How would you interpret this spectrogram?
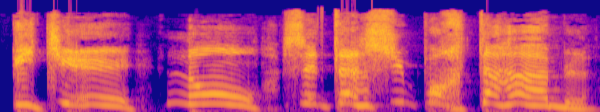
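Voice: high-pitched, very animated, slow pace, sharp tone, no echo, clean studio sound, heavily acted. A performer playing a tormented sea captain tied to the mast, pleading in desperate outbursts in an amateur radio play.

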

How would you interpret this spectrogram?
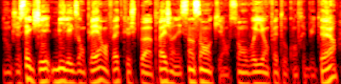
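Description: Male comic author, quick, animated, filler-heavy casual talk, dry mic. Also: fairly low pitch, dry recording. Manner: animated, many fillers and repeated words. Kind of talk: casual interview chat.

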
